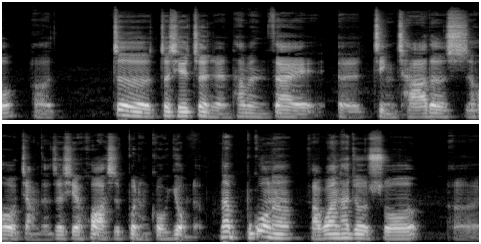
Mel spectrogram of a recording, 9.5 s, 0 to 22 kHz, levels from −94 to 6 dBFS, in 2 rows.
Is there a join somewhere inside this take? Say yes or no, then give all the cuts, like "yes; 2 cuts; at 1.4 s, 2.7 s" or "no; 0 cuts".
yes; 2 cuts; at 3.2 s, 6.9 s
